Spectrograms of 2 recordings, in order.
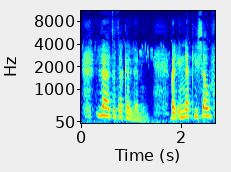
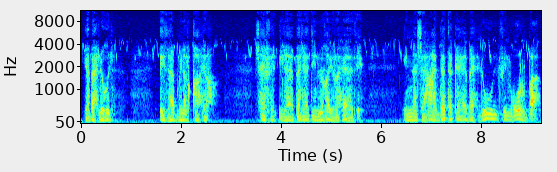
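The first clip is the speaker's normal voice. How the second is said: low, softer, eerie voice from a dream; booming dream voice; 7 semitones lower, 11 dB quieter than usual. Retold or imitated. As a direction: intone it like a ghostly voice in his sleep. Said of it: "صوت يهدر في أذني". (صوت الحلم الهادر بنبرة منخفضة غامضة)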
